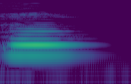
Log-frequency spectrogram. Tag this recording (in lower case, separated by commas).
musical instrument, music, woodwind instrument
